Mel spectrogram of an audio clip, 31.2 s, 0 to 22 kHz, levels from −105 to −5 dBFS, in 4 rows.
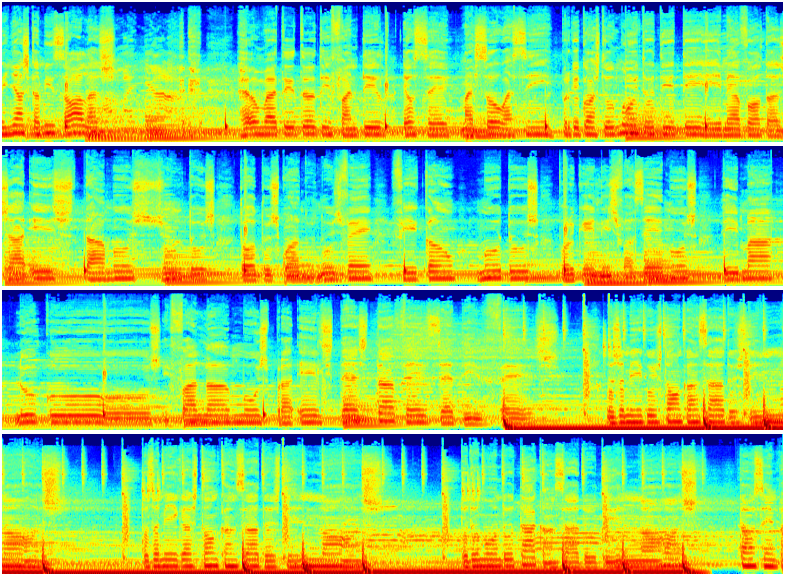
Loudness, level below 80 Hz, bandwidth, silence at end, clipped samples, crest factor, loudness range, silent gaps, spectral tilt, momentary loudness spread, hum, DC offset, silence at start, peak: -18 LUFS; -20 dBFS; 18.5 kHz; 0 s; under 0.1%; 14 dB; 4 LU; none; -5 dB/octave; 7 LU; none; under 0.1%; 0 s; -2 dBFS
